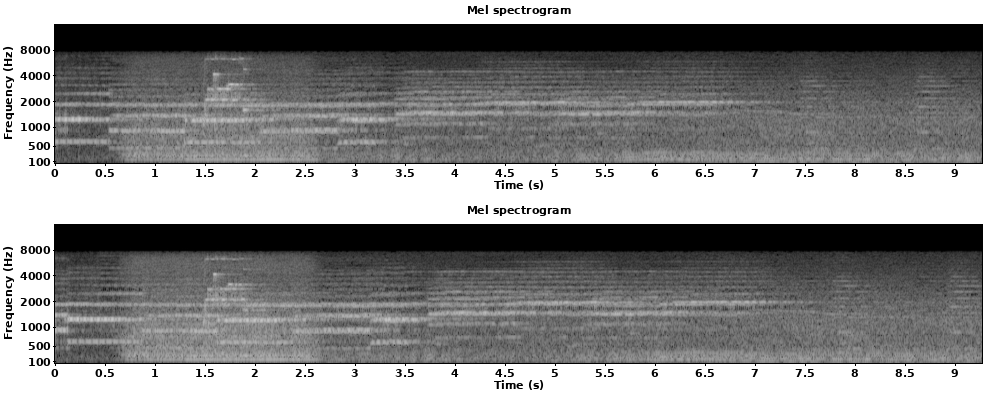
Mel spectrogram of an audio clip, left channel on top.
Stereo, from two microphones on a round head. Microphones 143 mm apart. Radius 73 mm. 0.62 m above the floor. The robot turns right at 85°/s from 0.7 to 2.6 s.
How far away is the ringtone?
About 2 m.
